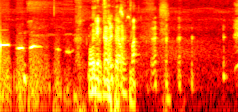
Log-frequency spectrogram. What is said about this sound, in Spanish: Iba silbando el alien.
